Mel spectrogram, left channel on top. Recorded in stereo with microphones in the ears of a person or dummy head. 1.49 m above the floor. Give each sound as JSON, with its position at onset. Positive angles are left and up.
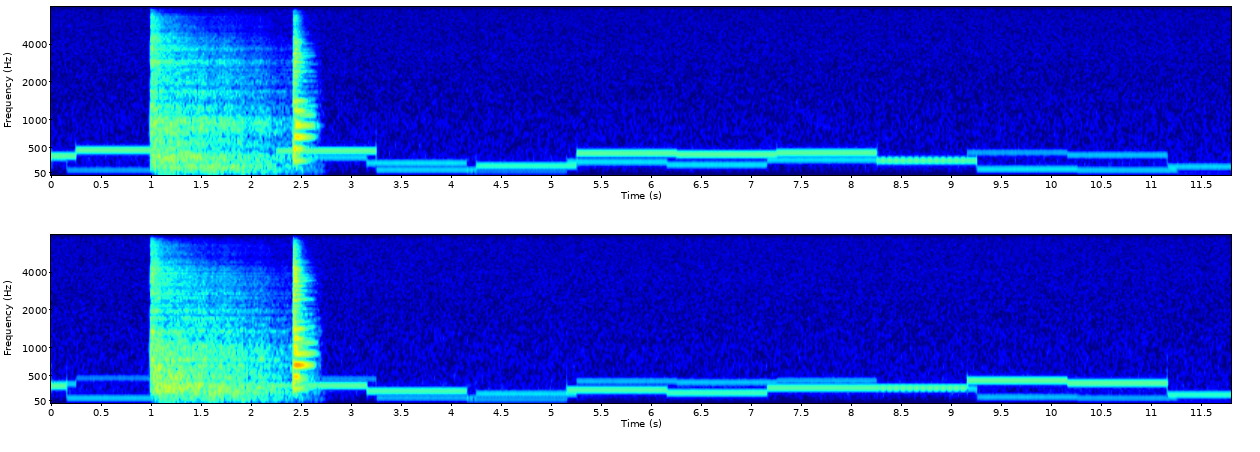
{"t": 1.0, "sound": "an explosion", "side_deg": -5, "distance_m": 1.1}
{"t": 2.4, "sound": "a snare drum", "side_deg": -70, "distance_m": 1.0}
